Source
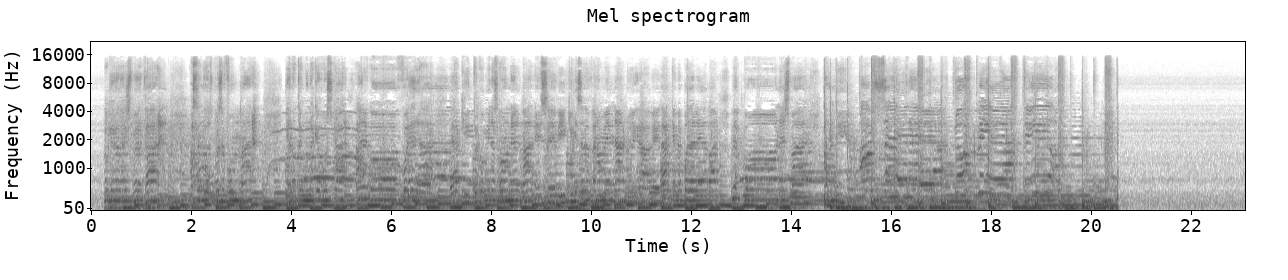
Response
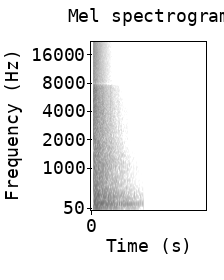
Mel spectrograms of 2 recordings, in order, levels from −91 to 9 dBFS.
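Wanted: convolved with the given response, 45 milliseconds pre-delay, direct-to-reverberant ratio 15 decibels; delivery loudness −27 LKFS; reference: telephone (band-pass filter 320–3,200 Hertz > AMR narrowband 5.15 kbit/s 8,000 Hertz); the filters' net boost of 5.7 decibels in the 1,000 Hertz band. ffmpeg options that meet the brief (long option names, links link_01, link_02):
-filter_complex "[0:a]equalizer=frequency=1000:width_type=o:gain=8,asplit=2[link_01][link_02];[1:a]atrim=start_sample=2205,adelay=45[link_03];[link_02][link_03]afir=irnorm=-1:irlink=0,volume=-27.5dB[link_04];[link_01][link_04]amix=inputs=2:normalize=0,highpass=320,lowpass=3200,volume=3.5dB" -ar 8000 -c:a libopencore_amrnb -b:a 5150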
